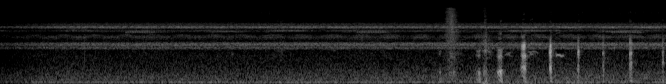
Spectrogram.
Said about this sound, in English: These crickets do sound like they're kinky, though. I'm into crickets.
